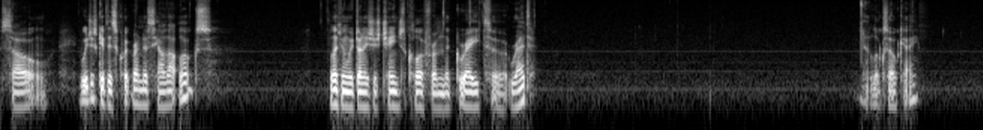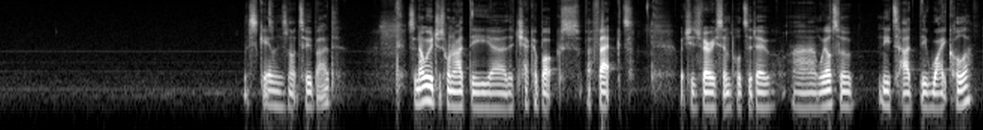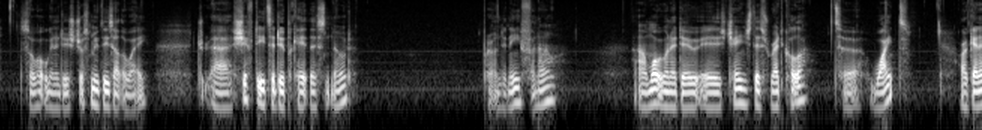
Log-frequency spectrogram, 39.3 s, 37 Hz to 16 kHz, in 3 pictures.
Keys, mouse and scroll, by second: 1.5-4.1 drag, 9.9-21.9 middle drag, 21.9-33.0 drag, 30.0-33.0 middle drag, 34.0-36.3 middle drag, 36.3-36.7 scroll up 1, 36.7-39.3 drag.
